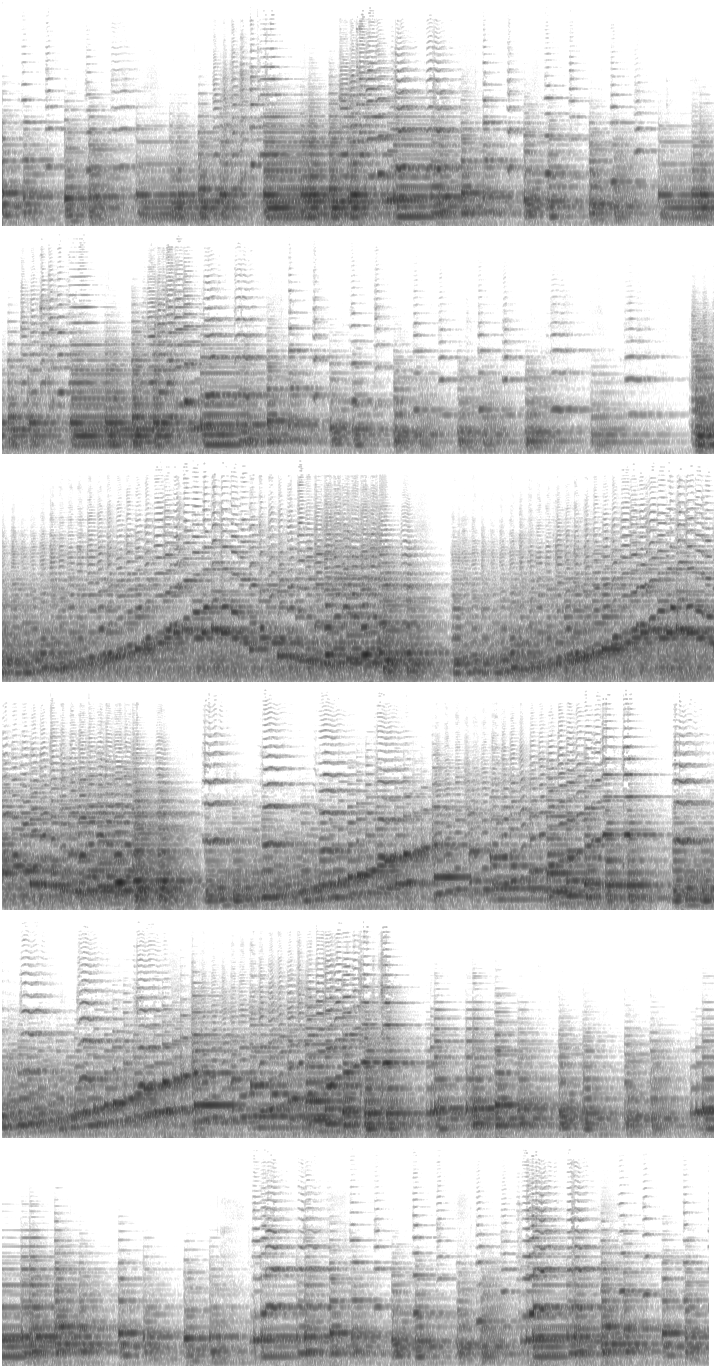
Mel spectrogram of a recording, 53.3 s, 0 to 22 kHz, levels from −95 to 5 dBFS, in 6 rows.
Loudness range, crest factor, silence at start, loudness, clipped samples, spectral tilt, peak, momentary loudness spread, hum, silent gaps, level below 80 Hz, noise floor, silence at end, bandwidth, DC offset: 8 LU; 20 dB; 0 s; -26 LUFS; under 0.1%; -6 dB/octave; -6 dBFS; 13 LU; none; none; -54 dBFS; -58 dBFS; 0 s; 16 kHz; under 0.1%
